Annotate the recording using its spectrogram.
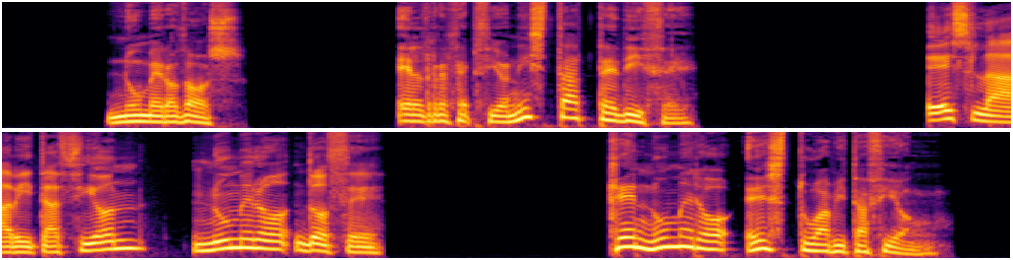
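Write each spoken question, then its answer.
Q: ¿Qué número es tu habitación?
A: 12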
